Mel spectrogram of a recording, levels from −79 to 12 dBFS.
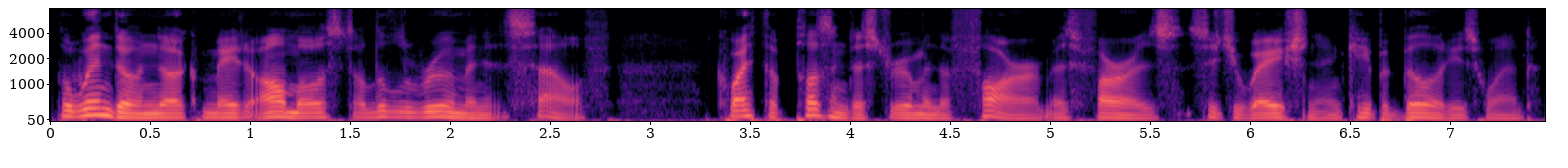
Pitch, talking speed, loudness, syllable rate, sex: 115 Hz, 195 wpm, -20 LUFS, 5.4 syllables/s, male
